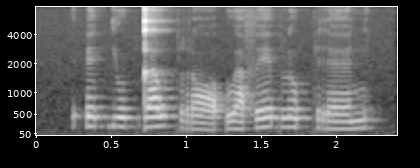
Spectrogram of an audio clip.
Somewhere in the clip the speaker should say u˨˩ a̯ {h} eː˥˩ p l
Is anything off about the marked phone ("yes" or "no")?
yes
